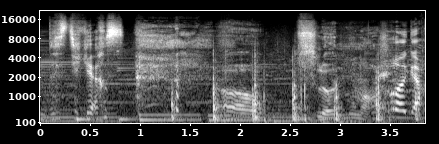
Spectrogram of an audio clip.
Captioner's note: laughing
